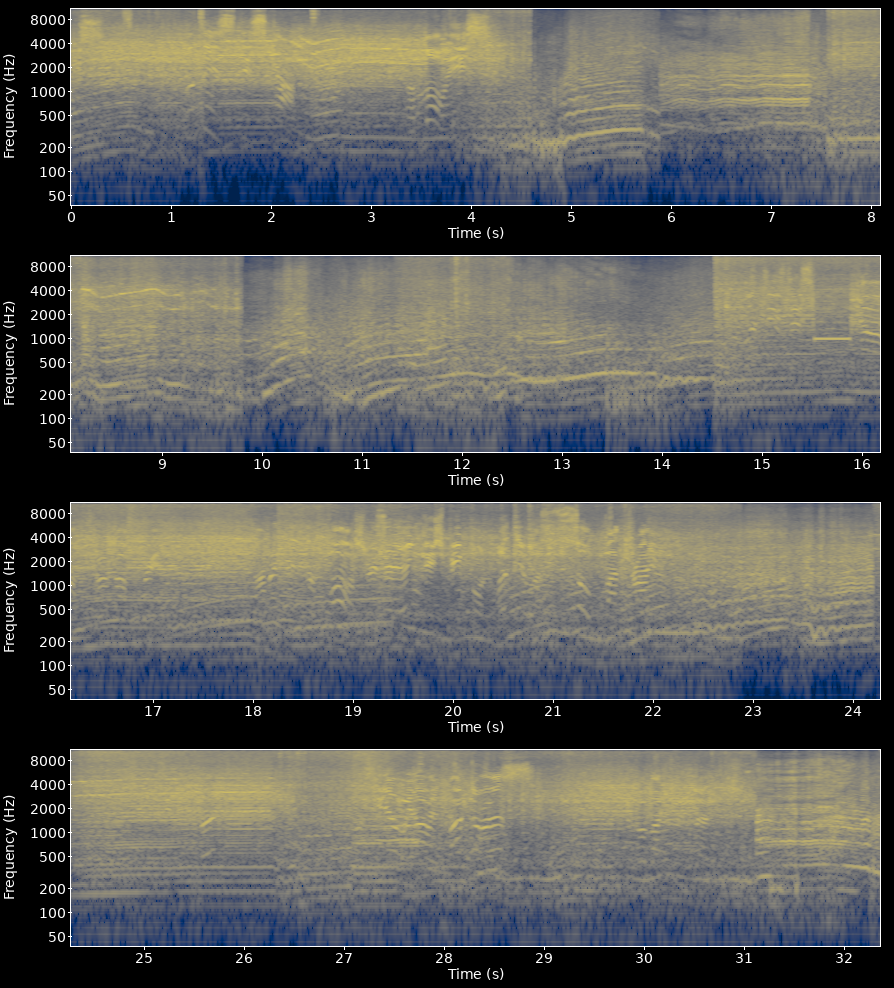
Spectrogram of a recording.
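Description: Race car engine heard from inside the roll-caged cockpit, revving up and falling back over and over as the car is driven hard on snow.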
